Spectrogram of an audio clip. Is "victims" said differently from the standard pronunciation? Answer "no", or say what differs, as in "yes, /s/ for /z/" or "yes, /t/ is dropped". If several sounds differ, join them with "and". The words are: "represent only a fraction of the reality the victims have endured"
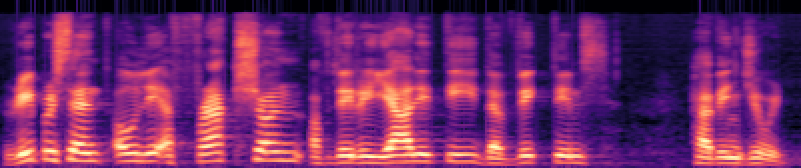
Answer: yes, /s/ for /z/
